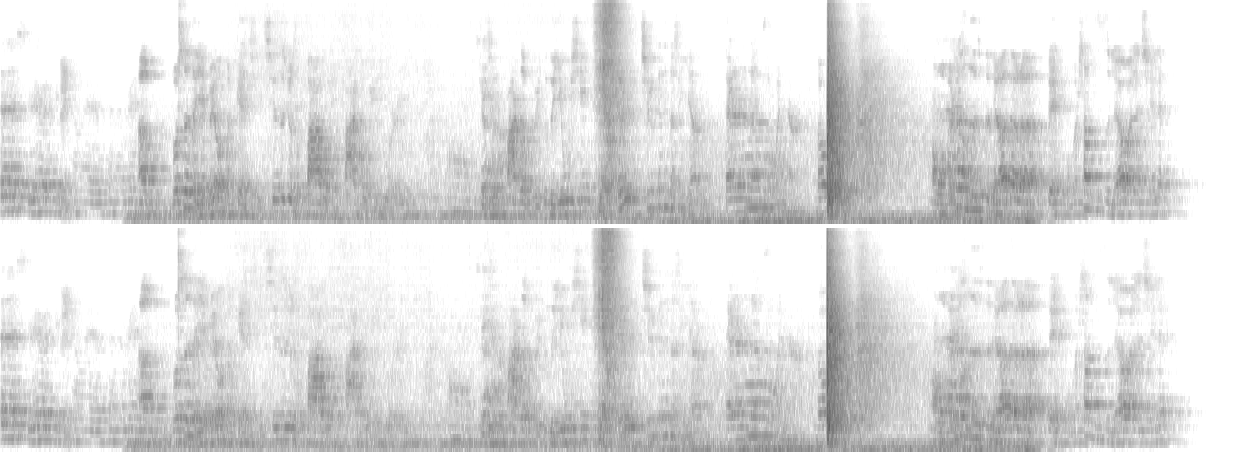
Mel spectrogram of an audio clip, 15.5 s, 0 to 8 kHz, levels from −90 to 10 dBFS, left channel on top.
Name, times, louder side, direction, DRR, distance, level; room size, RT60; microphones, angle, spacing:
voice 1, 0.0-1.8 5.6-6.5 9.3-9.9 11.6-12.5, equal, ahead, -3 dB, 0.4 m, -55 dB
Fireworks, 1.5-12.9, right 1 dB, 90° right, 0.7 m, -45 dB
voice 2, 1.7-5.2 6.0-11.0 11.6-14.5, left 2 dB, 75° left, 1 dB, 0.5 m, -51 dB
3.0 x 2.0 x 2.2 m, 0.90 s
head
